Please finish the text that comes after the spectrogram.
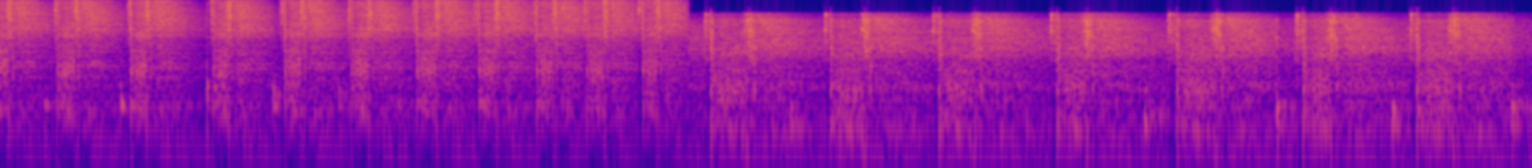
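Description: Pneumatic air nailer firing pins through wood stacked on gypsum drywall, a rapid rhythmic series of sharp, loud, close taps and thuds, around twenty shots in quick succession with no talking.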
